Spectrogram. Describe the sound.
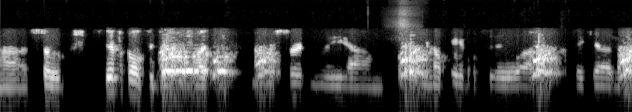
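A female Labrador watchdog barks a few times while a man keeps talking over it. The barks are short and partly masked by his voice.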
